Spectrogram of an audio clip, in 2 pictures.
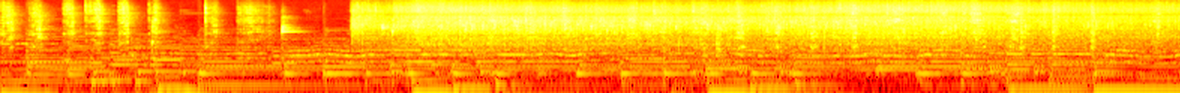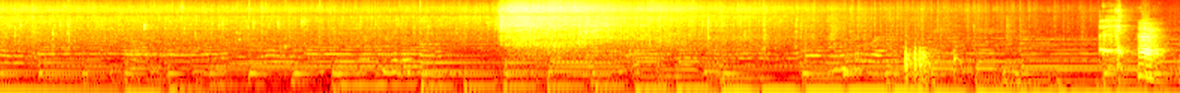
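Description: Marsh snails fry in a pan with a steady, loud sizzle that continues throughout, stirred now and then and swelling in a brief hiss partway through, with a few clinks near the end.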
